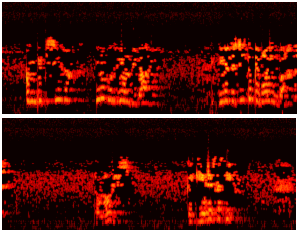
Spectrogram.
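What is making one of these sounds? An elderly woman speaks softly and earnestly up close.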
